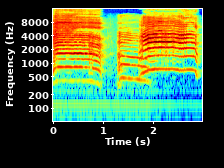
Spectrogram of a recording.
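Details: A female pet cockatoo, talking excitedly at night, gives two drawn-out, nasal, voice-like calls. Each lasts about a second, holding steady then dropping in pitch at the end, with a short pause between.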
